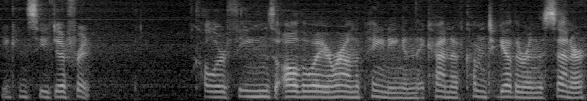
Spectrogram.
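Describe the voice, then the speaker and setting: A woman with a medium pitch talks at a fairly quick pace. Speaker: fluid art painter, video tutorial host. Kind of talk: tutorial. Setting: home art studio. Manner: casual and warm; fast.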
